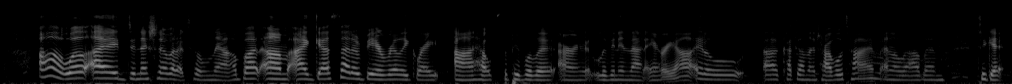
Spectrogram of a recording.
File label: busway voxpop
